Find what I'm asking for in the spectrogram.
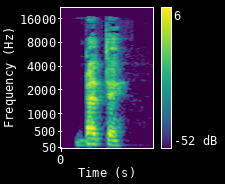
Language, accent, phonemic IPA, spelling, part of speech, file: French, Canada, /ba.tɛ/, battait, verb, LL-Q150 (fra)-battait.wav
- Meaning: third-person singular imperfect indicative of battre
